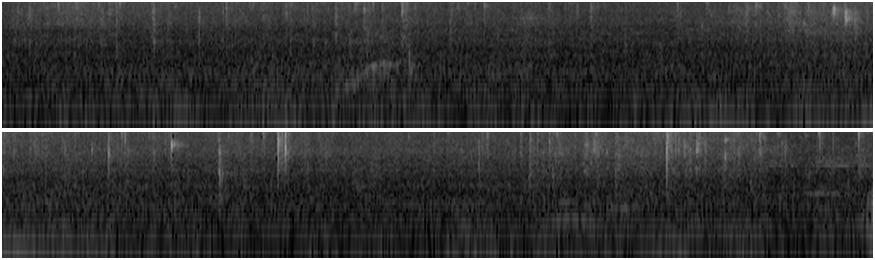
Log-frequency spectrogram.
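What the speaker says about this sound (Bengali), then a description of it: "এখন একটা কড়াইয়ে তেল দিয়ে তেলটাকে একটু মৃদু আঁচে গরম করে নিতে হবে। এখন চিকেন এর মধ্যে ছেড়ে দেওয়া হচ্ছে।" Chicken pieces frying in hot oil in a wok for Chinese-style fried chicken, giving a steady, rain-like crackle and sizzle that runs unbroken throughout, with a few sharper pops.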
